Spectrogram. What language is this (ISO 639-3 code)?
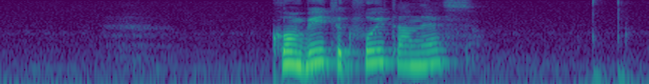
fao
